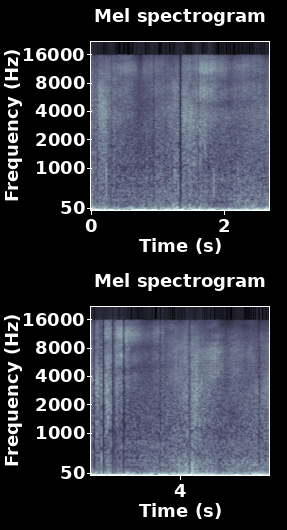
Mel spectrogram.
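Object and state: Nylon puffer jacket being scratched.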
